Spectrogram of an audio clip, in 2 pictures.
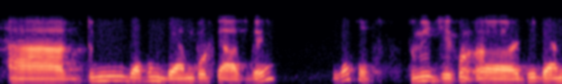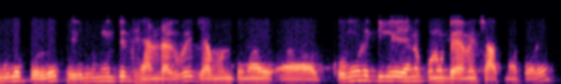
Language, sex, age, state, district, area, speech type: Bengali, male, 60+, West Bengal, Purulia, urban, conversation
